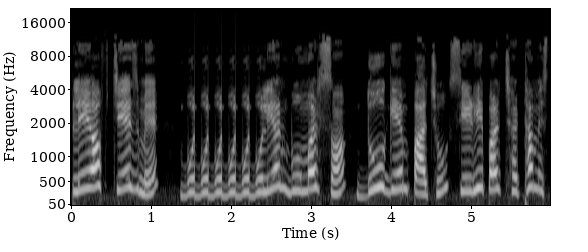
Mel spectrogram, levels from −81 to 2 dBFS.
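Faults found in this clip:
MP2 compression, throughout: dull, gurgly, granular speech, nothing above about 13 kHz, upper sub-bands flickering in and out. Likely a starved Layer II encoder, around 56 kbps, coarse quantisation, top bands dropped.

System hang loop, 1.54 to 2.39 s, just before "बूमर्ससँ दू गेम पाछू": one 0.17 s chunk repeats 5 times, a stutter at about 5.9 Hz. Host or driver froze while hardware kept replaying the ring buffer, consistent with an 8192-sample buffer. Essentially no audio lost.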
